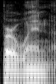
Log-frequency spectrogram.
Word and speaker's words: Berwyn: really Berwyn?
